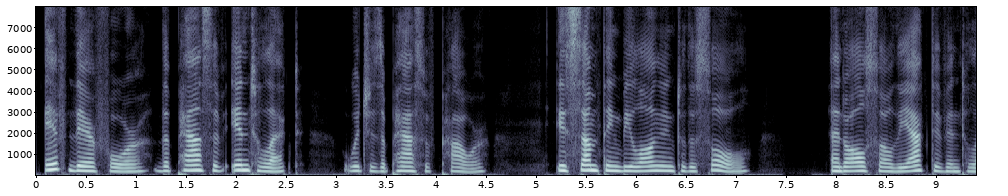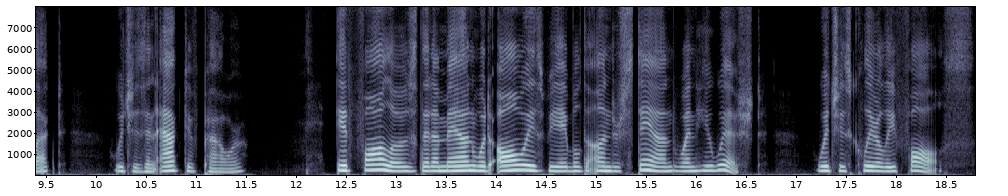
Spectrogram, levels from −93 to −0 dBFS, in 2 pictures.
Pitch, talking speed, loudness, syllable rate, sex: 205 Hz, 140 wpm, -20 LUFS, 4.9 syllables/s, female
